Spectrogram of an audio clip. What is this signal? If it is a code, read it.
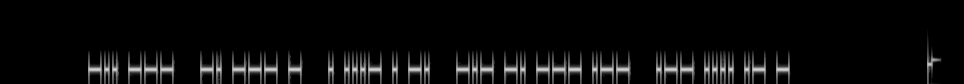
Morse code, heard as a keyed tone, about 30 wpm, 700 Hz. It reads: DO NOT EVEN KNOW WHAT
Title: Sets of 5 Words Encore 30wpm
